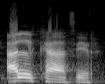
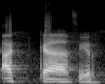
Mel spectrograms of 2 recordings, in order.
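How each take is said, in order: First: The L is pronounced clearly before the K. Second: The L merges into a doubled K sound. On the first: The speaker calls it right. "tapi al-kafir" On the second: The speaker calls it wrong. "Kita tidak baca ak-kafir"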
